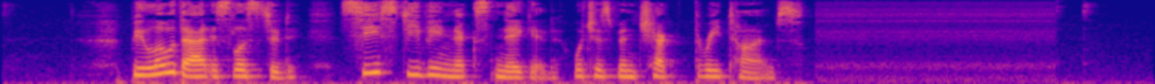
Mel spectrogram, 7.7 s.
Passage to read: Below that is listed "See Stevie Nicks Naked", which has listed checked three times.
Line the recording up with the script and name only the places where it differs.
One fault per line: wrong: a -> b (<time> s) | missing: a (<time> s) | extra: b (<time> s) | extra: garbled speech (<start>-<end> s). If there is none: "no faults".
wrong: listed -> been (4.1 s)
